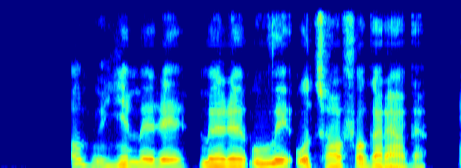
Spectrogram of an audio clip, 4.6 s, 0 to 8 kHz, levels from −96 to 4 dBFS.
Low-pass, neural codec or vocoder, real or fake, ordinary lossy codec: 7.2 kHz; codec, 16 kHz, 4 kbps, FunCodec, trained on LibriTTS, 50 frames a second; fake; none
